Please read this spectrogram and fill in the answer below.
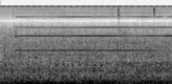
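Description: Boat engine idling as a steady low hum. Over it, a faint steady high electronic tone from a handheld preliminary alcohol screening device starts a moment in and holds while the breath sample is read.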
